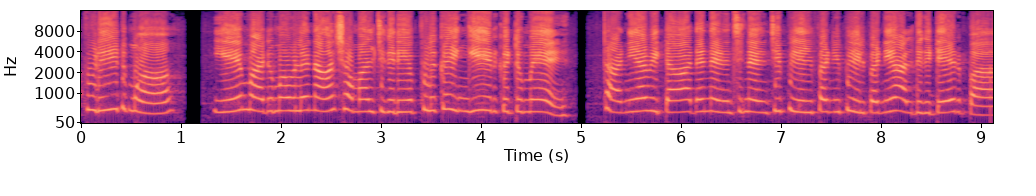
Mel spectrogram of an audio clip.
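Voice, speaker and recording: A woman voicing a kindly old grandmother who pleads and gently lectures, with a Kanyakumari Tamil accent. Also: very high-pitched. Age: older. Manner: soothing, pleading. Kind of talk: cartoon voice acting.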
